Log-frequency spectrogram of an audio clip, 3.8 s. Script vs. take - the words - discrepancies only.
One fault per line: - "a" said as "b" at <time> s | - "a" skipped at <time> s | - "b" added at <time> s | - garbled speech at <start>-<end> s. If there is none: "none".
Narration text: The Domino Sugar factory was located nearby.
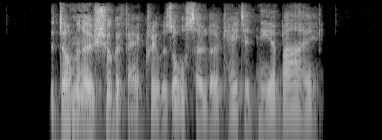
- "also" added at 1.7 s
